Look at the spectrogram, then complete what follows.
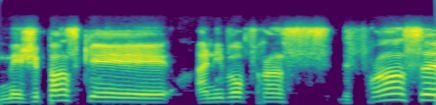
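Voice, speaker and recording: Recorded with a dry, close sound with no echo against a quiet background, a man with a non-native accent speaks with lively intonation. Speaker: product manager presenting software. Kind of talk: webinar presentation and Q&A. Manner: halting, many hesitations.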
